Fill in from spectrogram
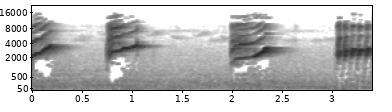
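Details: Greater green leafbird gives three upward-sweeping, slurred whistled phrases spaced about a second apart, ending with a buzzy trill.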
